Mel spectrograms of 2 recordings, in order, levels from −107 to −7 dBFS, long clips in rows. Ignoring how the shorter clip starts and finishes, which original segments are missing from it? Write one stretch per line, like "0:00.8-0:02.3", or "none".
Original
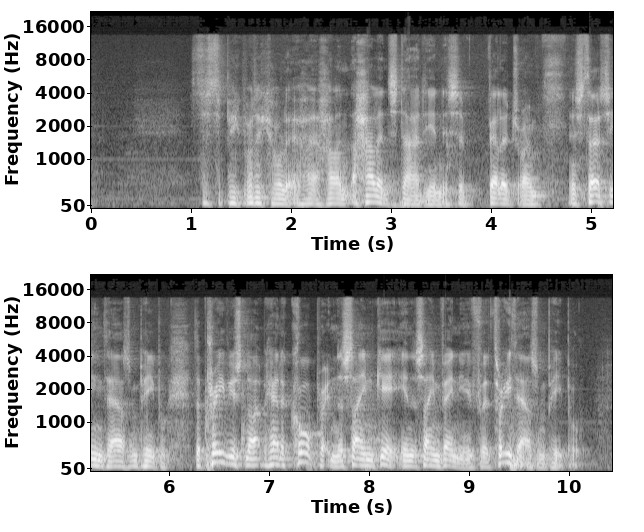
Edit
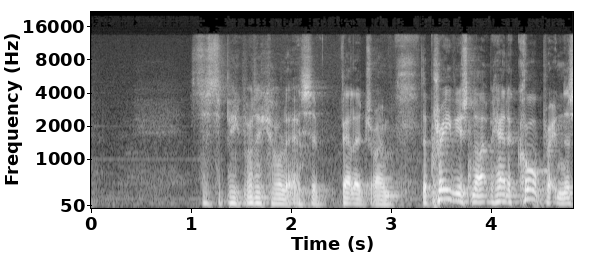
0:02.0-0:03.5
0:04.7-0:06.2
